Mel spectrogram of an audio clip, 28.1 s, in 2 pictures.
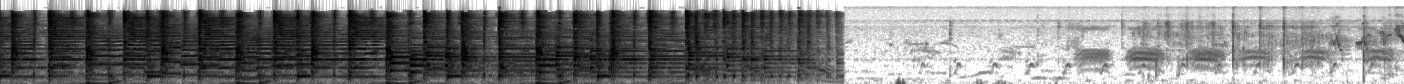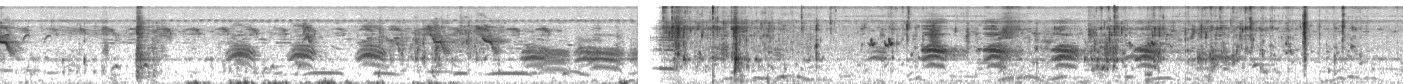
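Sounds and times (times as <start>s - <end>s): bird calls: 8.8s - 20.4s, 21.7s - 28.0s.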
